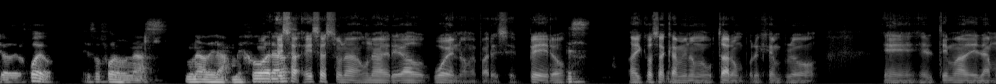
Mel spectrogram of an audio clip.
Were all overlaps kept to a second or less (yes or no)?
yes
